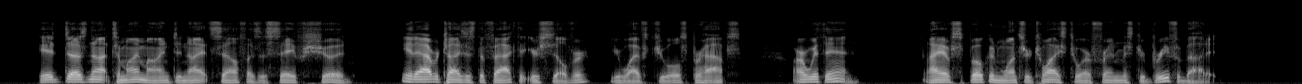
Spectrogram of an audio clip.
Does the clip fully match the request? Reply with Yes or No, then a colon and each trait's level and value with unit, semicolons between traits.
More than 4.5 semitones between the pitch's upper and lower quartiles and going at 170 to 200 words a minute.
No: average, 3.8 semitones; average, 175 wpm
